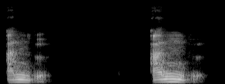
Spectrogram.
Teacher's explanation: there's a sound in Tamil which is in between a P sound and a B sound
